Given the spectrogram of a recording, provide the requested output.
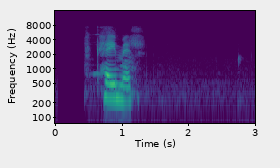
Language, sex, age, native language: Icelandic, female, 10, Icelandic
